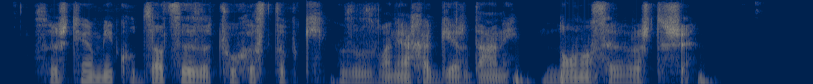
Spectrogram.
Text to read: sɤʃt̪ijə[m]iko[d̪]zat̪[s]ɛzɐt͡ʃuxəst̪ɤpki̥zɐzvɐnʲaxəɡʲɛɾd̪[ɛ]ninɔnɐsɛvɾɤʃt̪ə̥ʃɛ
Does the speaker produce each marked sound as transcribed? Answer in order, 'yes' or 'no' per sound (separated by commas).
yes, yes, yes, no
